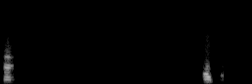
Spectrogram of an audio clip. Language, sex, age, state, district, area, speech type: Marathi, male, 18-30, Maharashtra, Kolhapur, urban, conversation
